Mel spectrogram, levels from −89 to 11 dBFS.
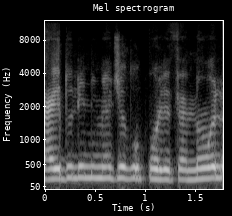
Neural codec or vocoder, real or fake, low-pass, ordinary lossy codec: codec, 24 kHz, 1 kbps, SNAC; fake; 10.8 kHz; Opus, 16 kbps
